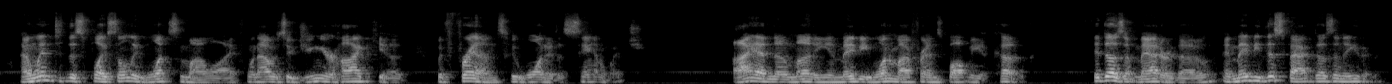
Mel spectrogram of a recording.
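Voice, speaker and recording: A man with a Southern US accent speaks at a moderate pace in a medium pitch, somewhat breathy, with ordinary pitch variation. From Alabama, Bessemer near Birmingham. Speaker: author and professor. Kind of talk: reading aloud. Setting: video call.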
